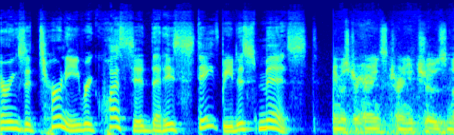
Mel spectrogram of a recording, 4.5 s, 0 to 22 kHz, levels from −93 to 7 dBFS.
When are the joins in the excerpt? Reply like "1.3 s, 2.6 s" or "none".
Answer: 2.1 s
